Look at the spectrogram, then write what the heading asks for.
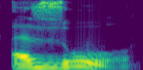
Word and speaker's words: azul: The next one is the letter the word for blue. Azul. Azul. Now there are two syllables there, but it's still in that syllable that we want to pronounce as ooh.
